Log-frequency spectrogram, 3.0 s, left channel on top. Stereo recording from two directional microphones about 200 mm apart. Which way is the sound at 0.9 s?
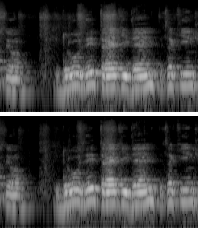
60° right (ahead or behind).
